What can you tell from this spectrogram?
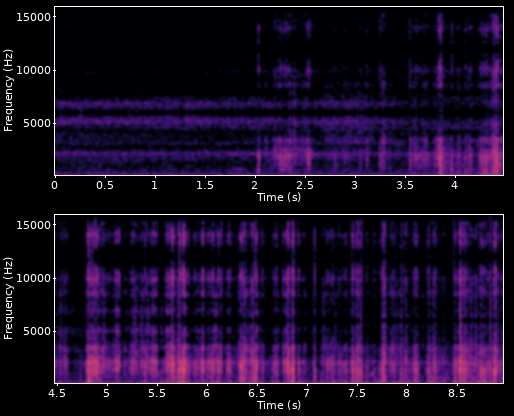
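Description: Irregular knocks and rustling of handling noise while on the move, starting with a single knock about two seconds in and growing into a dense clatter from about four seconds on.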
